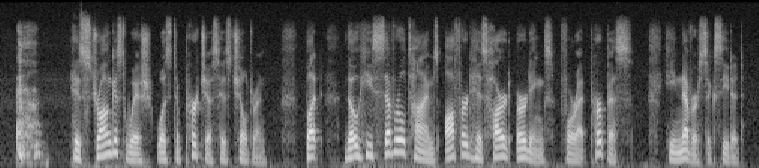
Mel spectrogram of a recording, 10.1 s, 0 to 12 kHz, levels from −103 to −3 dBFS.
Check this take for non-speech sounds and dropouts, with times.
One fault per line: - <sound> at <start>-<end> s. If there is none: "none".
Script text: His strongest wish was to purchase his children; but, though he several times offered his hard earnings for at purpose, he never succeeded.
- cough at 0.2-0.7 s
